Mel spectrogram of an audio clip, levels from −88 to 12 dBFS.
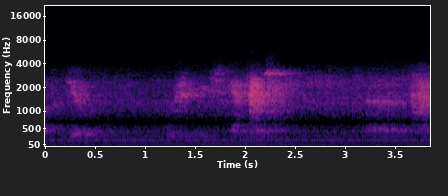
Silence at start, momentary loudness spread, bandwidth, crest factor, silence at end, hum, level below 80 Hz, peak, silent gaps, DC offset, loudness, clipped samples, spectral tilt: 0 s; 23 LU; 11.5 kHz; 24 dB; 0 s; 60 Hz at -75 dBFS; -78 dBFS; -18 dBFS; none; under 0.1%; -38 LUFS; under 0.1%; -2 dB/octave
